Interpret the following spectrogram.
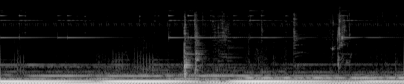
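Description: Film background score: a deep electronic drone that swells and fades about every second, with thin steady high tones held above it. Two short clicks come in the second half.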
